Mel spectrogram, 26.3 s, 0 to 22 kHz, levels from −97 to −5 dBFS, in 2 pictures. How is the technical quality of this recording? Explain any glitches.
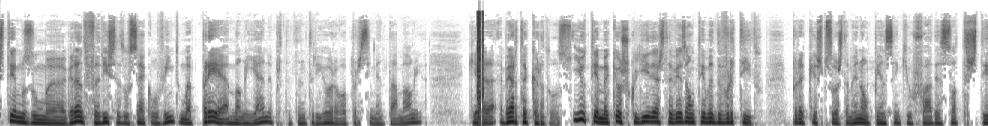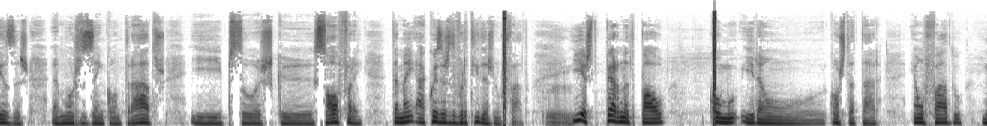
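The recording has three glitches. At 6.36 s a loud burst of digital noise cuts into the speech for 80 ms. Two shorter 40 ms bursts follow, at 19.88 s right after "há coisas divertidas no" and at 22.68 s just before "irão constatar". All three are uninitialised buffer faults: each block went to playback before any audio was written into it, so leftover memory contents were played as samples and came out as harsh noise.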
